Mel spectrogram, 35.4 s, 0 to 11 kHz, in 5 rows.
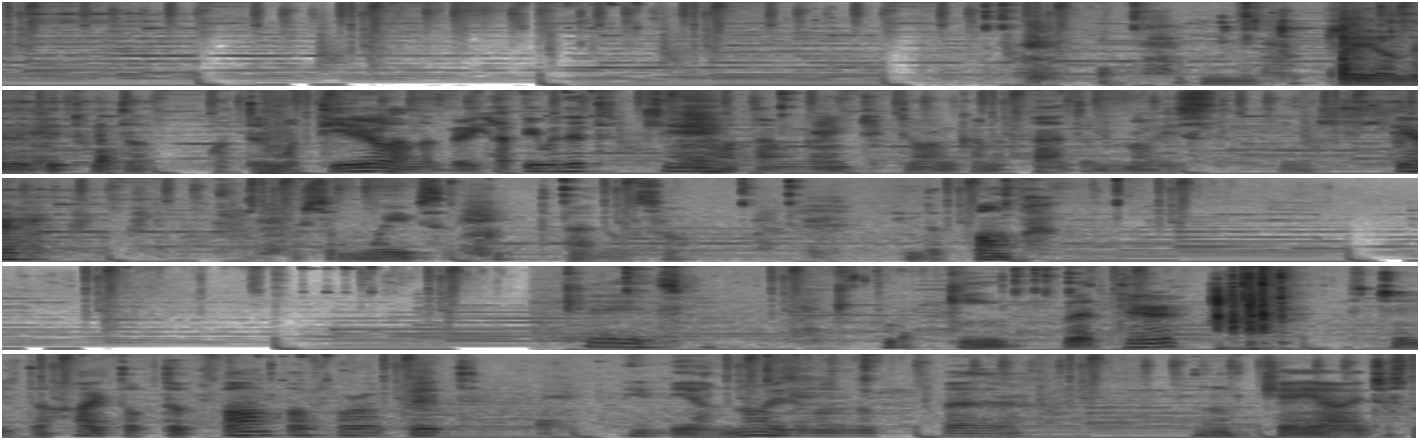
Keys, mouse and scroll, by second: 1.0 click, 1.9 click, 3.6 click, 4.9 click, 5.6 click, 10.3 click, 16.4 click, 17.9 click, 19.2 click, 20.4 click, 21.6 right click, 23.0 click, 23.8 click, 26.3 click, 26.5 click, 27.3 KP_1, 27.4 KP_0, 27.5 KP_Enter, 32.1 click.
